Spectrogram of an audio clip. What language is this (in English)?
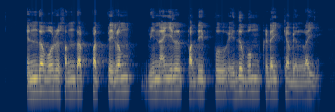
Tamil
